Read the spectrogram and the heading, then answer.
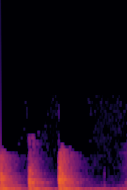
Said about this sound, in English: And no matter how many people there were there, she says, he is at the door. And the Bible says that he kept knocking.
